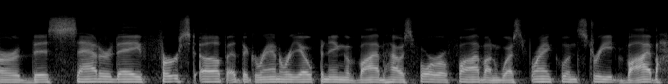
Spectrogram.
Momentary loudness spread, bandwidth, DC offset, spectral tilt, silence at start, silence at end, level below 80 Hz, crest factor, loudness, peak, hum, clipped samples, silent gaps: 4 LU; 9.6 kHz; under 0.1%; -7.5 dB/octave; 0 s; 0 s; -54 dBFS; 16 dB; -26 LUFS; -8 dBFS; none; under 0.1%; none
